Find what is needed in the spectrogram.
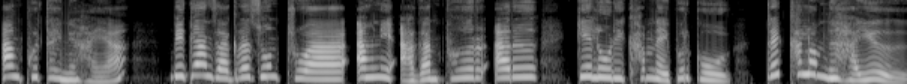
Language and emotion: Bodo, surprised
